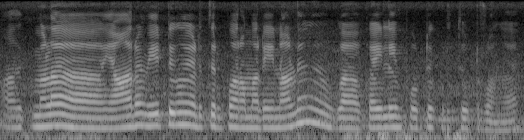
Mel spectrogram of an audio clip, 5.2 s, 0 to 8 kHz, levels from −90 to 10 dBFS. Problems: background sounds at intervals, background conversations at intervals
